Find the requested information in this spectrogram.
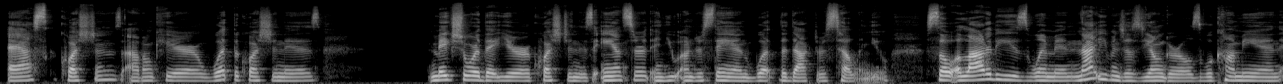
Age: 30-49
